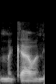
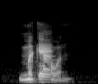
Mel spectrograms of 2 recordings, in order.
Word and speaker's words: McGowan: And how do you pronounce his last name again? – McGowan. – We're having some trouble with that. – Yeah, we struggled. – that's typically Scottish, yeah. McGowan, that's right, yeah.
